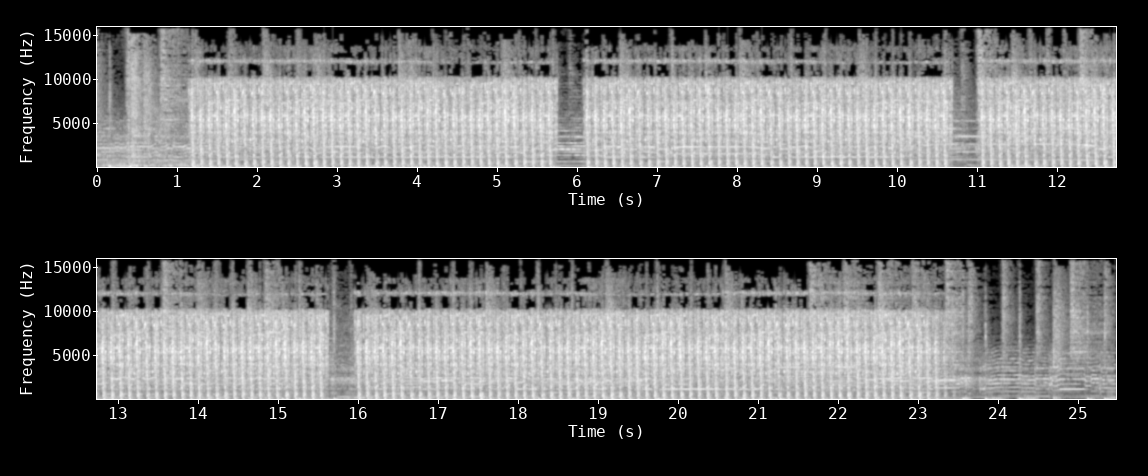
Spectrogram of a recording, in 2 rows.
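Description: Automatic assault-rifle fire sound effect: long strings of rapid shots, broken by short pauses about 6, 11 and 16 seconds in, with background music underneath.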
